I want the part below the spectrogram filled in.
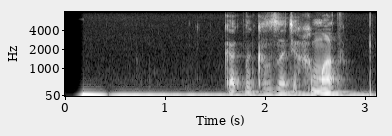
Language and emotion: Russian, angry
